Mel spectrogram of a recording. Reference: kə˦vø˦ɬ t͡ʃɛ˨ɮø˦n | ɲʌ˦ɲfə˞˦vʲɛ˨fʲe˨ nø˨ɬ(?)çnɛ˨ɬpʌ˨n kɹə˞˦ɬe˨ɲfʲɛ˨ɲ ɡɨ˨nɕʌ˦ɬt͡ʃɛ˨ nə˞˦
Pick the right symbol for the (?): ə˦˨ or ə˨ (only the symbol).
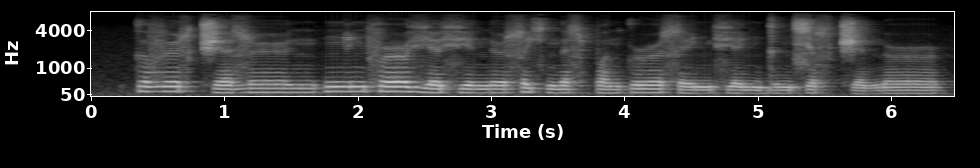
ə˦˨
